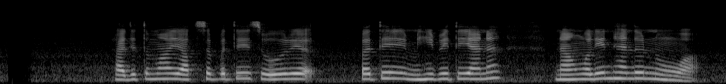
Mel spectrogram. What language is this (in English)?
Sinhala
